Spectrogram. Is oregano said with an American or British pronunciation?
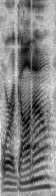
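British. It is said with a British pronunciation. "specifically in the UK, say oregano"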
